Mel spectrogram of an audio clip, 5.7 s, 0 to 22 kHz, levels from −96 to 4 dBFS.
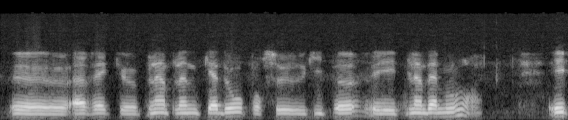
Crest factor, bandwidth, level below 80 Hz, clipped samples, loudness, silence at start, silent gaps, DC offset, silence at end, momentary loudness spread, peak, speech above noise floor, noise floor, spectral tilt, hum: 16 dB; 11 kHz; -62 dBFS; under 0.1%; -19 LUFS; 0.1 s; none; under 0.1%; 0 s; 9 LU; -2 dBFS; 25 dB; -43 dBFS; -6.5 dB/octave; none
